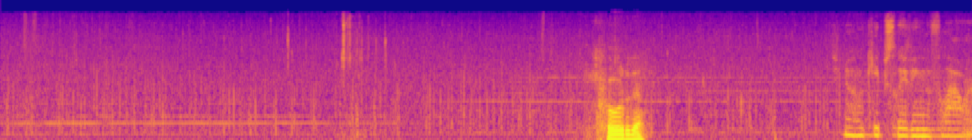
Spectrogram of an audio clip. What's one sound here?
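Rain falls lightly on an umbrella.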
